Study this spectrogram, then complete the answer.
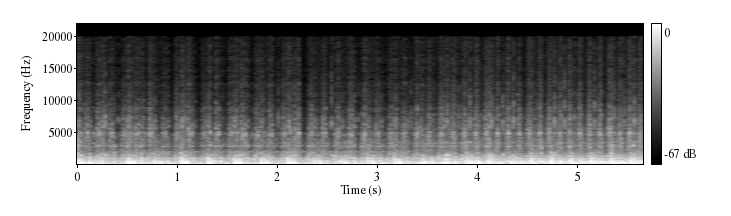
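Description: Embroidery machine sewing dense satin stitches on a quilt block, a steady fast rhythmic chatter of the needle running without a break and with no talk.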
